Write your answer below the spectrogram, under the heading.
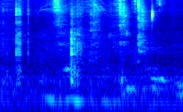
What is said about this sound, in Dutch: Tweede hap nu van de club sandwich.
